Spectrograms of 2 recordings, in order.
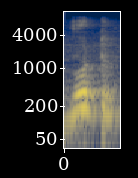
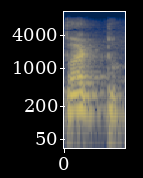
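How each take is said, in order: First: The vowel is a short oo sound. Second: The vowel is a short uh sound. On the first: The speaker calls it wrong. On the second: The speaker calls it right.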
